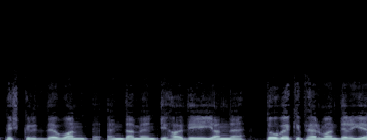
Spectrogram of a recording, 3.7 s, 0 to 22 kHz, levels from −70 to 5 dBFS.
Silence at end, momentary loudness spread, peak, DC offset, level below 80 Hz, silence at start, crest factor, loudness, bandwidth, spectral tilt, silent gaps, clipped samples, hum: 0 s; 6 LU; -6 dBFS; under 0.1%; -56 dBFS; 0.05 s; 12 dB; -20 LUFS; 9.2 kHz; -7.5 dB/octave; none; under 0.1%; none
